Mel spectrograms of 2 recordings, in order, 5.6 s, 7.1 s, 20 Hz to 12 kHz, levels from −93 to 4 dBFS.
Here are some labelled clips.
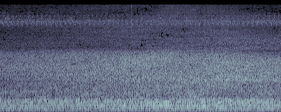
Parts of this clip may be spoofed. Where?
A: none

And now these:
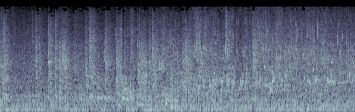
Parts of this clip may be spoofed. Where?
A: 1.6-2.3 (vocoder, Vocos); 3.2-5.2

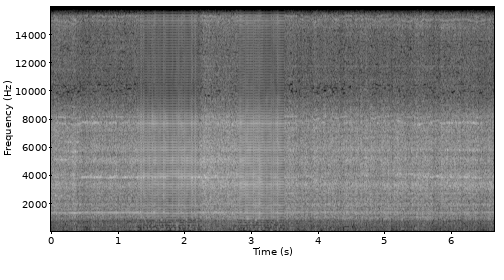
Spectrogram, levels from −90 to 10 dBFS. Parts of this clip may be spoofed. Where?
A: 1.3-2.2 (vocoder, Vocos); 2.8-3.5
